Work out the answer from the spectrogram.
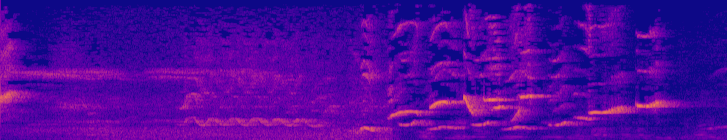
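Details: Black-throated laughingthrush kept caged for four months; after three seconds of muffled indoor noise, a burst of sharp, high whistled notes and quick slurred phrases follows, some sweeping up and down.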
